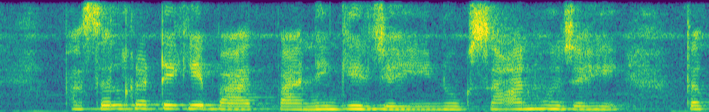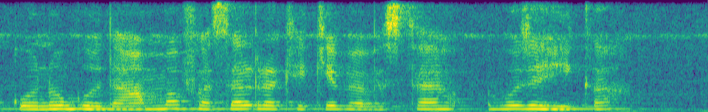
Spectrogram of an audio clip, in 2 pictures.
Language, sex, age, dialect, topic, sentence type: Chhattisgarhi, female, 31-35, Central, agriculture, question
